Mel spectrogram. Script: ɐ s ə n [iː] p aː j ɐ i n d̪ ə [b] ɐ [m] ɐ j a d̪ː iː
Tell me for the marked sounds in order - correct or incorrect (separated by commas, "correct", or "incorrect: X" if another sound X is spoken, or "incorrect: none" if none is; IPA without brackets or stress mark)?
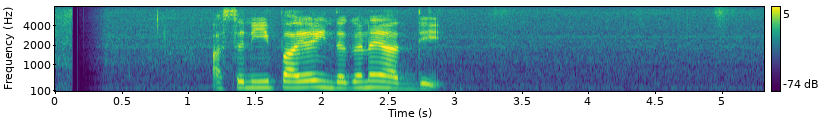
correct, incorrect: ɡ, incorrect: n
